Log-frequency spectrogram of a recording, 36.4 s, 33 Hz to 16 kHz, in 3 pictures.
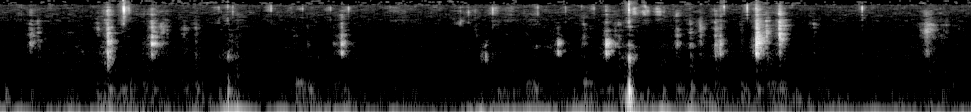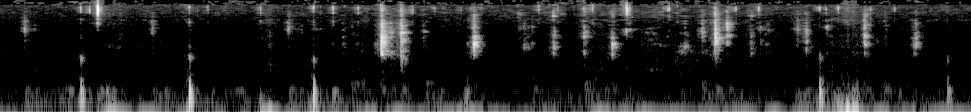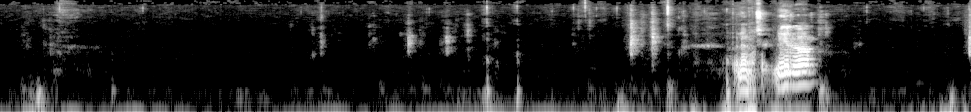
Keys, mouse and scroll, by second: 1.2 Tab, 2.3 q, 2.9 click, 3.4-8.0 middle drag, 8.0-9.4 shift+drag, 8.8 ctrl+z, 9.4-10.8 ctrl+middle drag, 9.6 Tab, 10.8 right click, 12.4 g, 13.3 click, 13.4-14.7 middle drag, 14.1 g, 14.7 click, 14.8-15.8 middle drag, 15.8 g, 16.2 click, 16.4 ctrl+middle click, 17.0 Tab, 17.3-20.5 middle drag, 20.5 right click, 20.9 Tab, 21.3-22.5 shift+middle drag, 22.1 f, 22.5 shift+click, 22.6-24.0 shift+middle drag, 24.0 click, 24.6-25.7 ctrl+middle drag, 25.7 click, 26.1-30.5 middle drag, 30.0 f, 30.8 click, 31.5 ctrl+middle click, 32.4 Tab, 32.7-33.4 shift+middle drag, 33.4 click, 33.8-34.5 ctrl+middle drag, 34.5 \, 35.2-36.4 middle drag.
